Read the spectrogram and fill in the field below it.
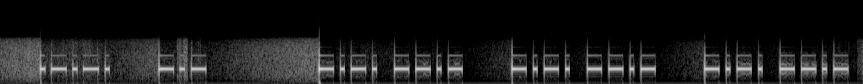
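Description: Morse code, heard as a keyed tone, about 22 wpm, 720 Hz. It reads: <AR> K CQ CQ CQ
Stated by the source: Morse from KPH's Night of Nights XX maritime radiotelegraphy event, received in Chiapas, Mexico about 3,800 km away on a Kenwood R-600 with a grounded 10 m long-wire antenna.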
